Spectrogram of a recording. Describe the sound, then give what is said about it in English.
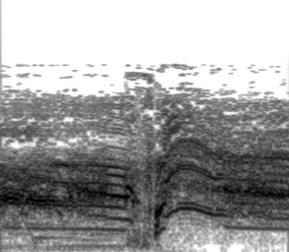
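A person screams loudly, a sustained high-pitched vocal cry that breaks off briefly in the middle and then resumes, holding steady to the end. “why are you screaming like that?”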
